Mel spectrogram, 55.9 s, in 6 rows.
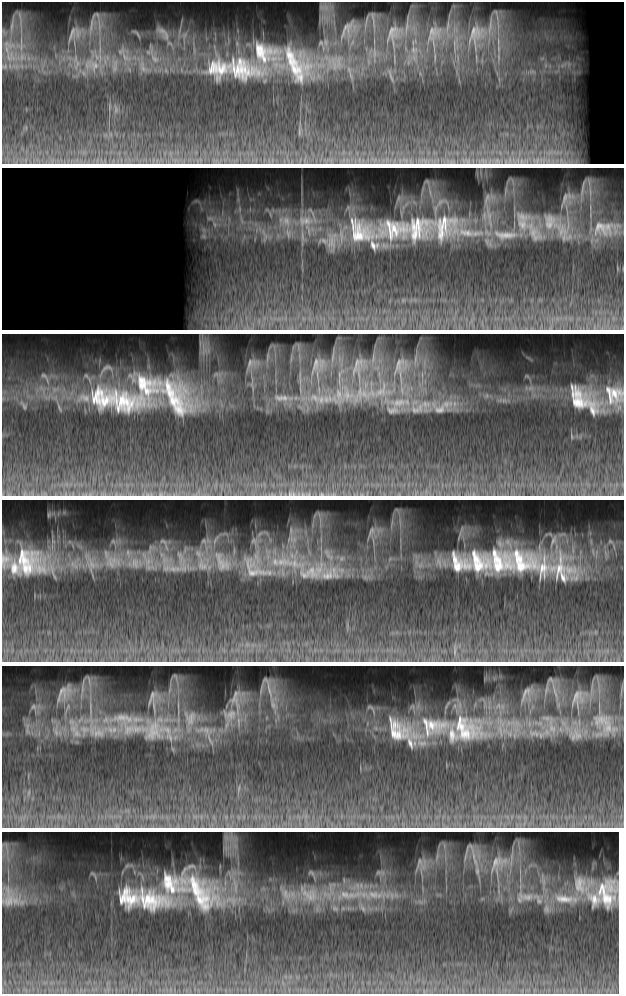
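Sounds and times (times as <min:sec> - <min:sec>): small birds chirping and trilling: 0:00.0 - 0:08.8, 0:12.1 - 0:55.9
faint steady hum: 0:12.5 - 0:55.9.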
